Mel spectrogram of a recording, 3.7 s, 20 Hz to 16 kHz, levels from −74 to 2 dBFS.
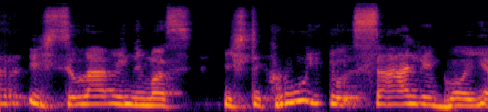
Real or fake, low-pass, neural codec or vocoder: fake; 14.4 kHz; codec, 44.1 kHz, 2.6 kbps, DAC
